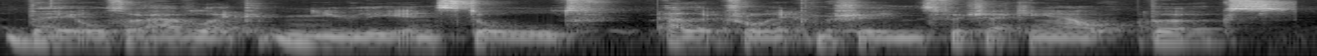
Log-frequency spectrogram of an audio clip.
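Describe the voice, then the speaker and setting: A man's voice: medium pitch, steady tone, moderate pace. Echoey-sounding man running a roleplay game. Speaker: game master. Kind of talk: narrating and prompting in a tabletop roleplay. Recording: echoey room, faint background noise.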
